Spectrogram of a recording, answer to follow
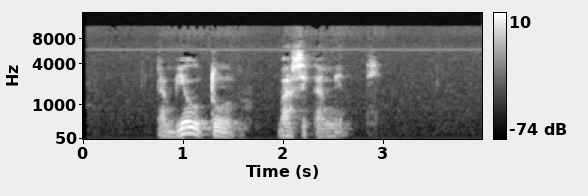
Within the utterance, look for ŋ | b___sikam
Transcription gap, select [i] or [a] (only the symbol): a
